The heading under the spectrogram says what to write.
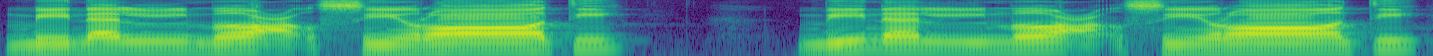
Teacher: اس میں کون سے حروف ہیں جو موٹے پڑے جاتے ہیں؟ ایک صاد اور ایک را موٹے پڑی جائے گی۔ را کے اوپر کھڑی زبر ہے، اب جس حرف کے اوپر کھڑی زبر ہو اسے آپ لازمی لمبا کیا کریں گے۔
